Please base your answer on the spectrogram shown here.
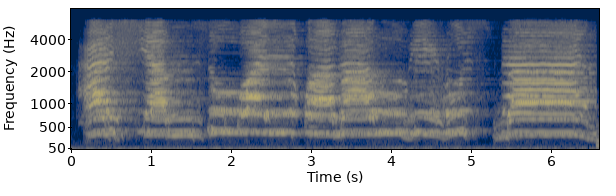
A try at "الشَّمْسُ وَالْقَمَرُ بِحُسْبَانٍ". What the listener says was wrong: بحسبان پڑھیں گے، بے حسبان نہیں پڑھیں گے۔ الشمس والقمر بحسبان۔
